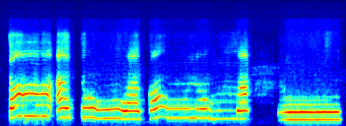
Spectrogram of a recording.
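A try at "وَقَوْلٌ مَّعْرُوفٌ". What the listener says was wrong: Jangan makrub, ma'ruf ya. Ma'ruf. Jangan makrub. Di Jawa makrub, ainnya ke ka. Jangan ma'ruf ya.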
